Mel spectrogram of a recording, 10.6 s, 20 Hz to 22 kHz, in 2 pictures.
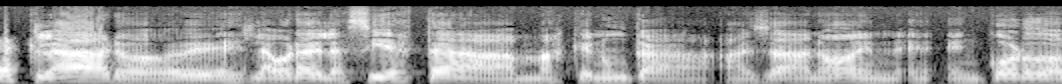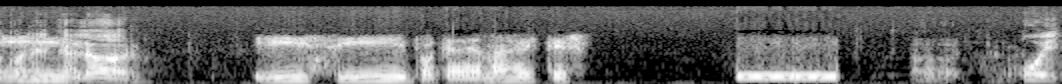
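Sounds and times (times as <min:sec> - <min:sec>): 
speech: 0:00.0 - 0:08.3, 0:09.9 - 0:10.6
steady loud electronic telephone tone of a call connecting: 0:09.0 - 0:09.5.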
